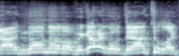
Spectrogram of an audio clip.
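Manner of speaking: usual speaking voice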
